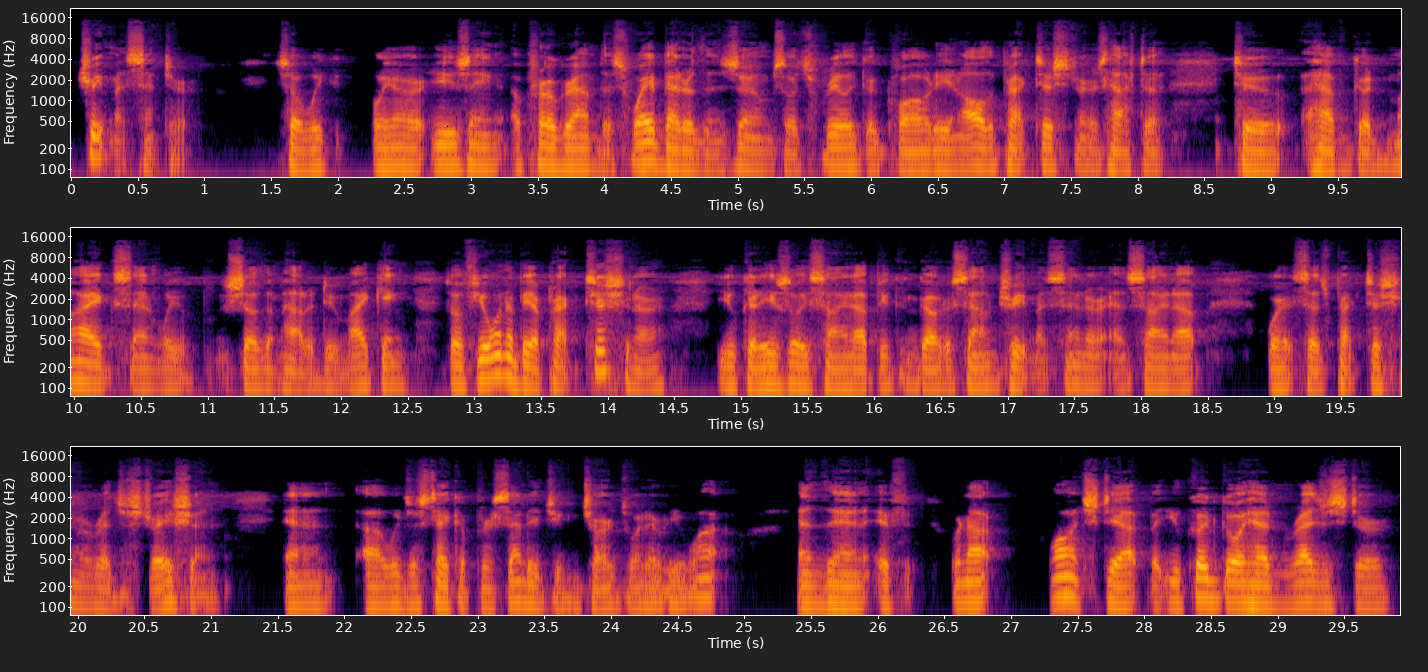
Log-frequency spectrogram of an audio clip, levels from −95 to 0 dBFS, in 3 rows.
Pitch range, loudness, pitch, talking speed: 95-110 Hz, -23 LUFS, 105 Hz, 185 wpm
